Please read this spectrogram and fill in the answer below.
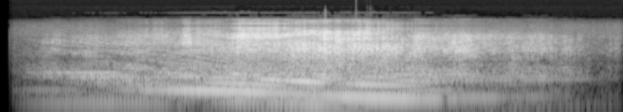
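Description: Aircraft flyby sound effect: an engine drone swells, peaks about halfway through, then drops in pitch and fades away as it passes.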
